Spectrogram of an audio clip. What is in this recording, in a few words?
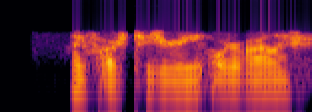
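Police Dispatch; Wake Forest; p25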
